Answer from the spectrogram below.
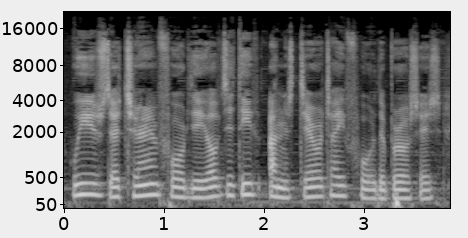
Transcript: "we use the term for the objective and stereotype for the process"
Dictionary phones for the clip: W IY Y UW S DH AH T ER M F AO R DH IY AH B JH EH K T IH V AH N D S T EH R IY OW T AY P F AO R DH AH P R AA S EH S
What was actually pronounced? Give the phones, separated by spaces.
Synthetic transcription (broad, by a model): W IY Y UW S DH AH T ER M F AO R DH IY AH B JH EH T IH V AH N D S T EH R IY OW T AY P F AO R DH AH P R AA S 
